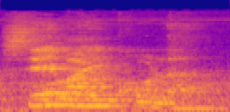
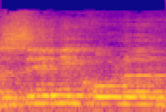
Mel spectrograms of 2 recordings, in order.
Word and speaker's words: semicolon: 세미콜론을 어떤 미국어는 세마이콜론이라고 합니다. 세마이콜론. 이 여기서 원어민은 세미콜론 그럽니다.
